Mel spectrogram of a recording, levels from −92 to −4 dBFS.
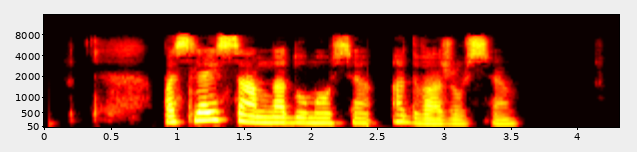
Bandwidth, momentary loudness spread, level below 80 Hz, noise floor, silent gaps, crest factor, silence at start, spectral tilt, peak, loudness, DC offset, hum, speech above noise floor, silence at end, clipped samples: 8.4 kHz; 15 LU; -60 dBFS; under -90 dBFS; none; 18 dB; 0.9 s; -3.5 dB/octave; 0 dBFS; -18 LUFS; under 0.1%; none; over 72 dB; 0.8 s; under 0.1%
